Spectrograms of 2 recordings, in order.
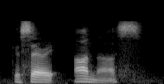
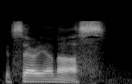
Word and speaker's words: Caesarionos: Caesarionos. And the accent is on the last syllable. Caesarionos.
